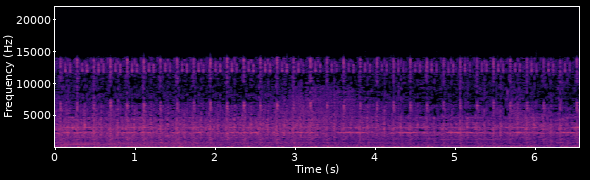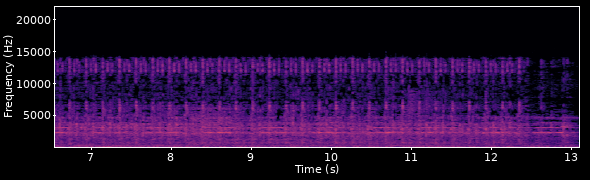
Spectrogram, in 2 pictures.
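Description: FOXSEW FX1202H extra heavy-duty programmable pattern sewing machine sewing a bartack through a thick climbing rope, its needle running in a fast, steady rhythm.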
